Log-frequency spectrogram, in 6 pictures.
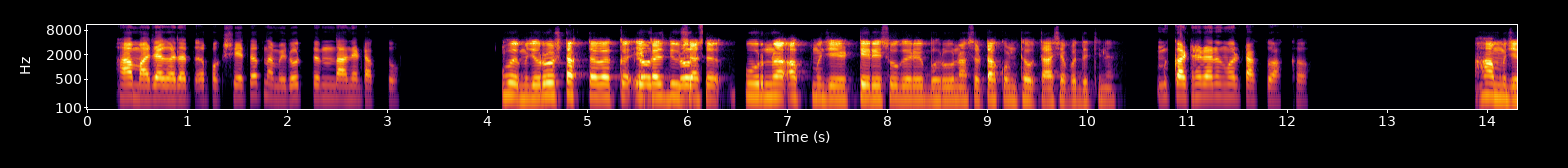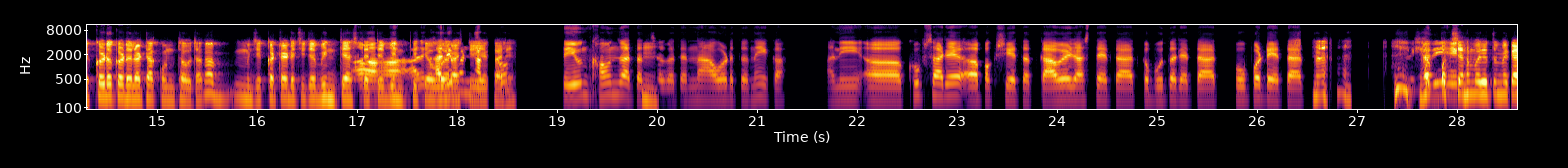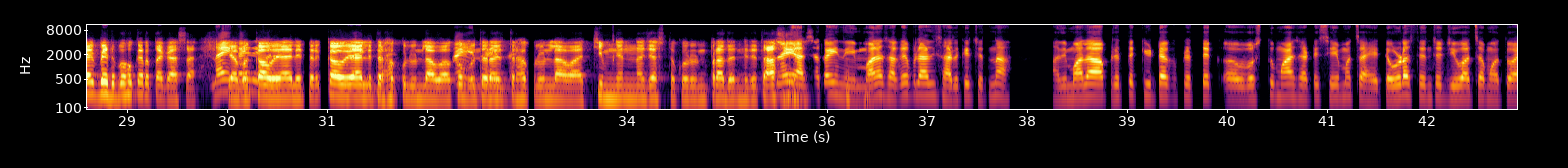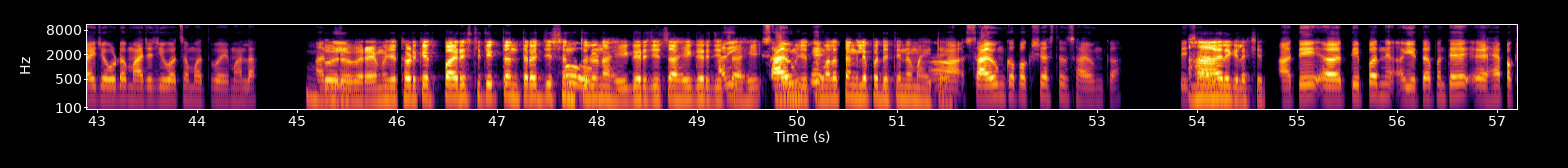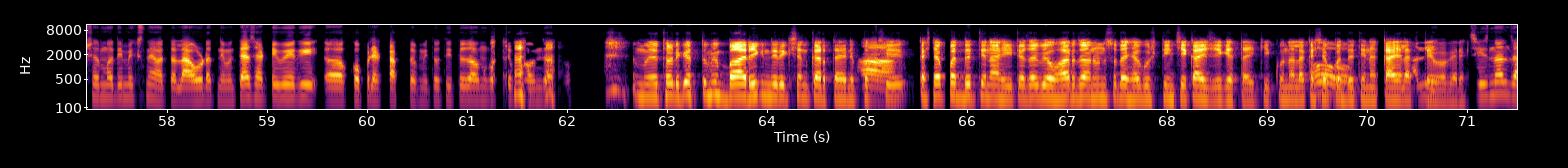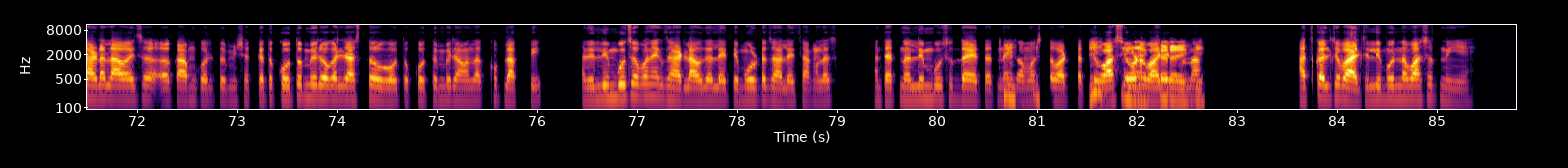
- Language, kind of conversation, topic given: Marathi, podcast, घरात साध्या उपायांनी निसर्गाविषयीची आवड कशी वाढवता येईल?
- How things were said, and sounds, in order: tapping; chuckle; chuckle; chuckle; chuckle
